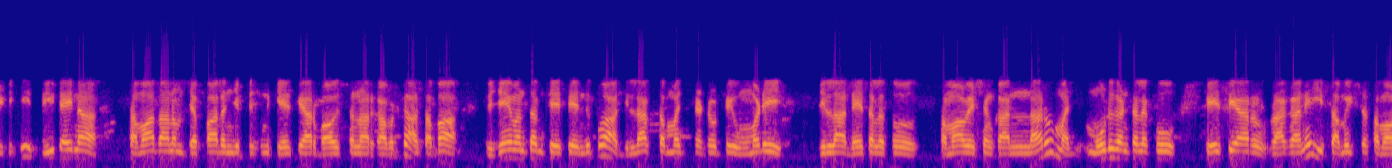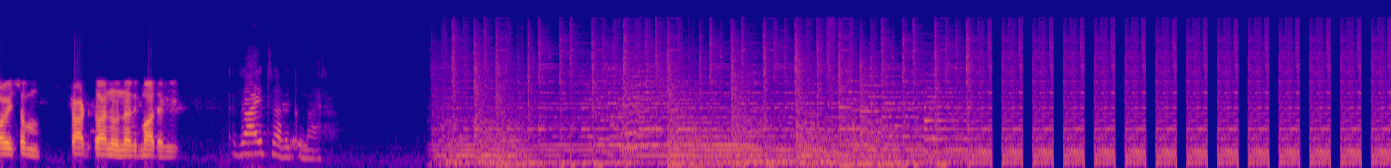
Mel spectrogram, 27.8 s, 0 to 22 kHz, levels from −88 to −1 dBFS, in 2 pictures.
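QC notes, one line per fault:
23.85 s to end: stutter with silent gaps. A 206 ms fragment repeats 13 times, each followed by about 102 ms of digital silence, a steady 308 ms cycle. The likely cause is a stalled player or stream replaying its last fragment on every retry. The audio meant for that stretch is lost.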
